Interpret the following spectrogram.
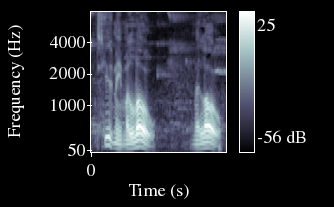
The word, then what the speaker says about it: Malott: That ball batted away by Andrew Malott. Malo. Just occurred to me, that's how Coach Jones told me he pronounces that last name, Malo.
